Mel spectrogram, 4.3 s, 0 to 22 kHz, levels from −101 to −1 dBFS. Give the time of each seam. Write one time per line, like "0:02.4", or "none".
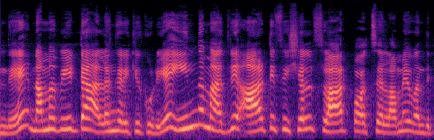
none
